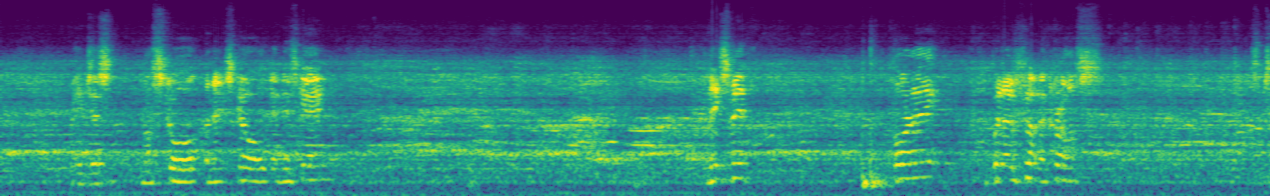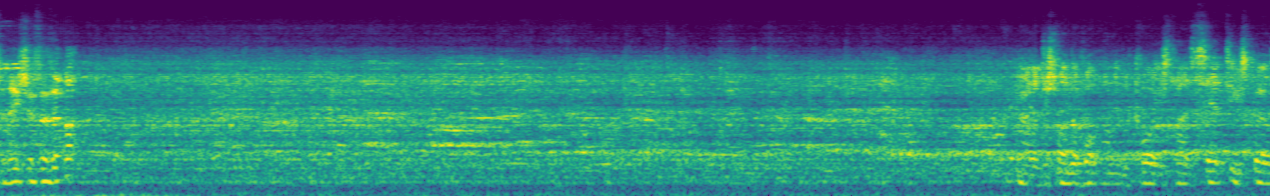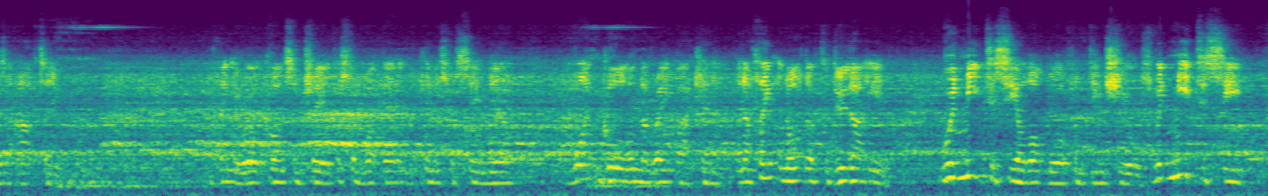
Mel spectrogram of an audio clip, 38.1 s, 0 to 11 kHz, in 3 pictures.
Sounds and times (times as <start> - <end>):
Speech: 0.7 - 3.4, 7.0 - 7.6, 8.8 - 11.1, 12.5 - 13.5, 22.8 - 26.7, 27.4 - 38.0.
